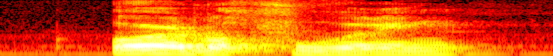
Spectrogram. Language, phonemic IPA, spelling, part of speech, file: Dutch, /ˈoːrlɔxˌvu.rɪŋ/, oorlogvoering, noun, Nl-oorlogvoering.ogg
- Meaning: warfare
